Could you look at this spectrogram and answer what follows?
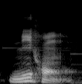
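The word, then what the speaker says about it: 二本: the word before home so in this case the pronunciation actually changed a little bit so in case of two trees two trees we say nihon nihon okay nihon so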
